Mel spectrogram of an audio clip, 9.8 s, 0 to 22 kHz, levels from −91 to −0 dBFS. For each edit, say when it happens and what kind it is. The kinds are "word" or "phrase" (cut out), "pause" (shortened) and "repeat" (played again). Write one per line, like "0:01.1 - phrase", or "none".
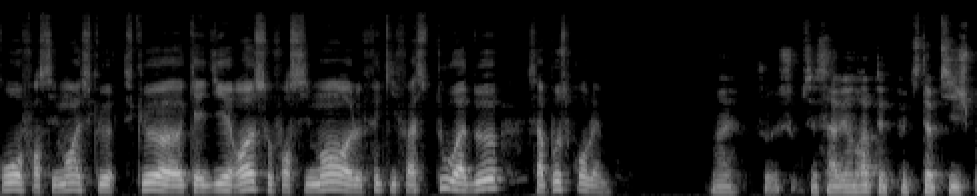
0:01.1 - word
